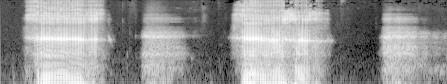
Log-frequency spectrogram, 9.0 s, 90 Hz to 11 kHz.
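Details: Adult man snoring loudly: rattling snores on each in-breath with softer out-breaths, about 13 breaths a minute.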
